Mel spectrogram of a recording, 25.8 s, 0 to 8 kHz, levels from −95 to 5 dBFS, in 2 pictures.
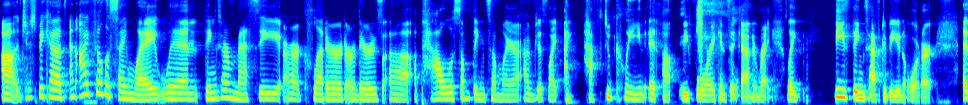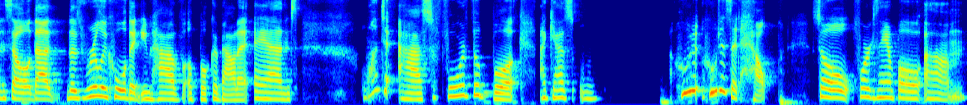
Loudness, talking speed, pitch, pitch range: -29 LUFS, 185 wpm, 180 Hz, 160-220 Hz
